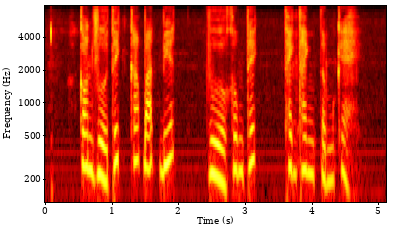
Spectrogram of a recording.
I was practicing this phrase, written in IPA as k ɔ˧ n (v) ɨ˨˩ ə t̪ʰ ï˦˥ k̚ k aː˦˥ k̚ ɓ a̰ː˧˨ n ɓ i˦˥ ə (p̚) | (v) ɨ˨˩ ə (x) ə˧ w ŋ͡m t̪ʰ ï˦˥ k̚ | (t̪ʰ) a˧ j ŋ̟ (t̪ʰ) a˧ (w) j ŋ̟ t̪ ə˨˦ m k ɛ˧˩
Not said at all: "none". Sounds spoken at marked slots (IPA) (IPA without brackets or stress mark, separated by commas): v, t̚, v, x, t̪ʰ, t̪ʰ, none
